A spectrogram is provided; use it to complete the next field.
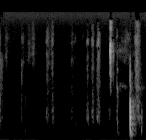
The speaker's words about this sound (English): So I, am going to write. I'll write down who I think, and I'll hold it up after you've answered.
